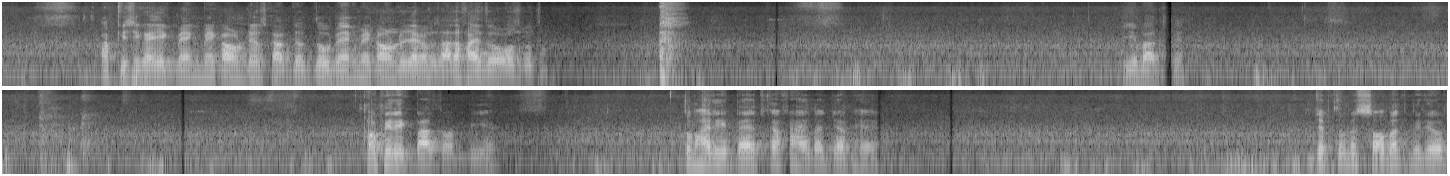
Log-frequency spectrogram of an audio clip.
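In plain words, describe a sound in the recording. An elderly man recites in a slow, melodic chanting voice close to a microphone, with pauses between phrases.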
